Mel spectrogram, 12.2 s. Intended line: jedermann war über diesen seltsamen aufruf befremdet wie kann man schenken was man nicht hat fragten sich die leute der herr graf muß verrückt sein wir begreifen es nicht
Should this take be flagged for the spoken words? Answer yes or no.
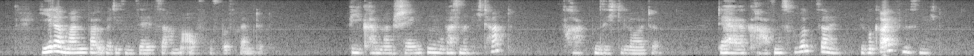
no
